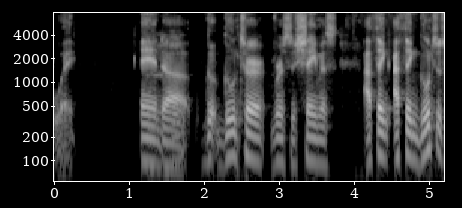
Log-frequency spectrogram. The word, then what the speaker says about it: Gunther: Gunther, that's his name. Like, you gotta say it like that, bro.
